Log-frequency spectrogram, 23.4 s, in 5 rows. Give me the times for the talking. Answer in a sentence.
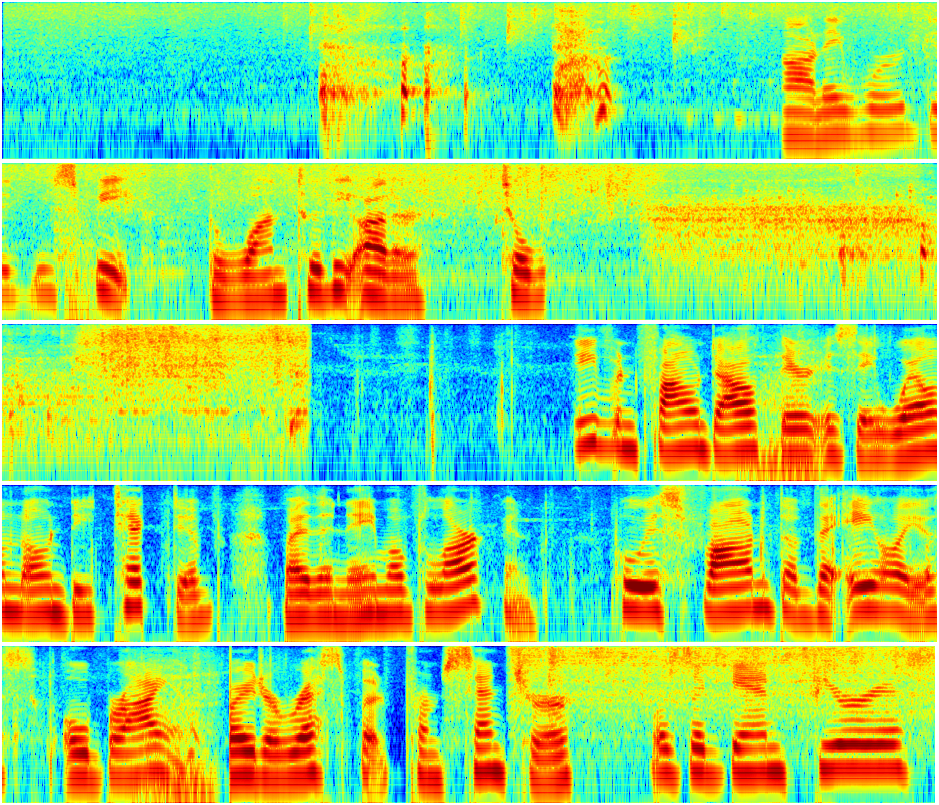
You can hear the talking from 3.9 to 7.4 s and from 12.2 to 23.3 s.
